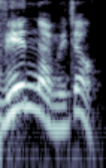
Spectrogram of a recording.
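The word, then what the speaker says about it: Vietnam: 그래서 베트남 같은 경우는 영어로 하면 비엔남이죠. 네, 베트남은 아니고요. 베트남은 약간 이제 콩글리쉬 발음이고요.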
